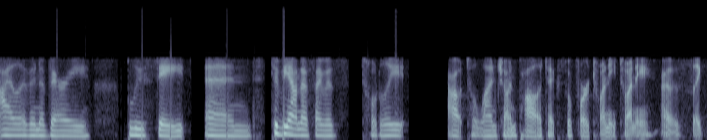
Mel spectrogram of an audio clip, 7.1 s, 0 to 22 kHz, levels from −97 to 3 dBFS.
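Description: From 0.57 s to 3.96 s the speech carries CD scratch ticks: thirteen short clicks at a steady rate of roughly four a second, the longest lasting about 10 ms. A blemish on the disc corrupted more data on each revolution than error correction could rebuild, so the player patched or muted those samples. On a waveform they appear as small, evenly spaced notches or spikes. On a spectrogram they form thin vertical lines that repeat at regular intervals.

Between 4.18 s and 4.48 s, a 300 ms stretch of pause sounds like comfort noise in place of the background. The ambient detail drops out and is replaced by a smooth, featureless hiss about 19 dB quieter than before. The real background had been sitting about 66 dB below the loudest parts. The likely cause is discontinuous transmission, with the receiver synthesising noise while the sender was silent. A spectrogram shows a flat, textureless band sitting noticeably lower.

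From 4.95 s to the end, the sound turns duller and boxier, with nothing above 3.8 kHz, and the overall level shifts by around 5 dB. The change happens without any silence at the switch. A new noise floor appears, roughly 40 dB below the signal. This points to the input being switched to a poorer device, likely a headset or lesser microphone. On a spectrogram the upper edge drops slightly below the 4 kHz ceiling the call codec already imposes throughout.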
